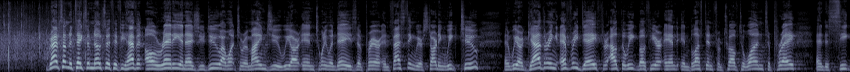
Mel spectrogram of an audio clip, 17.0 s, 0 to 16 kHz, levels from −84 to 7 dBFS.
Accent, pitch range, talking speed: American, 175-210 Hz, 200 wpm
